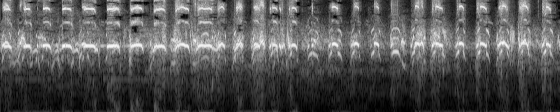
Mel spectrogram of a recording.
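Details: Osprey calling at a ranch nest holding a live fish, summer afternoon: steady run of loud, shrill, slightly upslurred chirps, about two to three per second, with soft outdoor background.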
